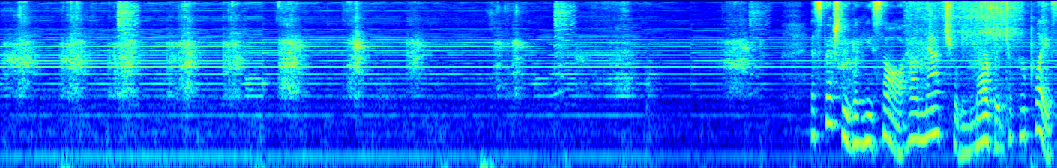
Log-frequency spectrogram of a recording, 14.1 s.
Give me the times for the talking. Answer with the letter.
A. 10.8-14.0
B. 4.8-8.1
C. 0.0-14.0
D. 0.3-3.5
A.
